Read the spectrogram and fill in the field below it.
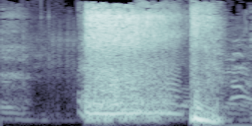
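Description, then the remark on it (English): A loud, buzzy raspberry blown with the lips against skin, a sustained flapping burst of about half a second followed by a short second puff, with faint voices around it. “It's kind of making a sort of a farting noise on your skin. That's another word for it, too, isn't it? Raspberry.”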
